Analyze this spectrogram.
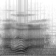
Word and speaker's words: Alua: a-l-l-u-r-e Allure and there is no Ray at the end there is no Katakana Ray so that is an incorrect spelling it's uh just a Lua and I think that's the best way to say her name and if you wanted to spell it uh you know A-L -u-a or you could do a double L I guess a-l-l-u-a alua but no it's not Allure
